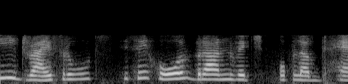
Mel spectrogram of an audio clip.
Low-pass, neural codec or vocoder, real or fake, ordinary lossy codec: 7.2 kHz; codec, 16 kHz in and 24 kHz out, 0.6 kbps, FocalCodec, streaming, 2048 codes; fake; AAC, 16 kbps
